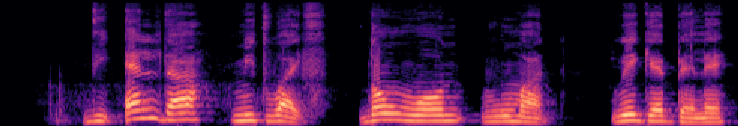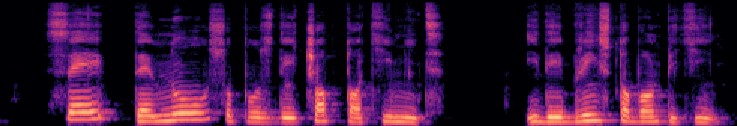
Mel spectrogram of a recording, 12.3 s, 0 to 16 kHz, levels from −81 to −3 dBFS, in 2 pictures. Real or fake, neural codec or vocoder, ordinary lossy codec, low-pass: real; none; none; 14.4 kHz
